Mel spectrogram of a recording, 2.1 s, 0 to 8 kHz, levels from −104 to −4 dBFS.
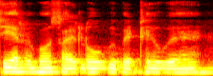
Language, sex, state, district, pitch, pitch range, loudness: Hindi, male, Jharkhand, Deoghar, 105 Hz, 105-110 Hz, -15 LUFS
